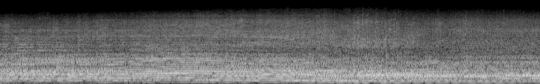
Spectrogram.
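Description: Speedway motorcycles' 500 cc single-cylinder methanol engines racing, their pitch falling and rising as the riders ease off and accelerate through a bend.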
